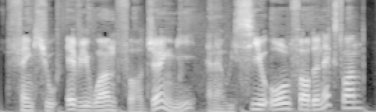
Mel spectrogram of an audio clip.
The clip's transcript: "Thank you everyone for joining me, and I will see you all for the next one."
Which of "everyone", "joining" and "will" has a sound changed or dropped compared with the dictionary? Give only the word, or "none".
joining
